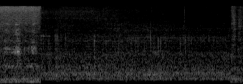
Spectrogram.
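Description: Butter sizzling in a hot pan as a knife spreads it. The loud sizzle cuts off sharply about half a second in, leaving a faint, steady sizzle from the pan.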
